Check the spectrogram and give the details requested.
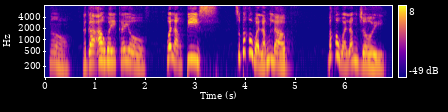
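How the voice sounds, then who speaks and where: A woman with a Filipino accent preaching a sermon to a church congregation, with a naturally loud voice, often calling on the congregation to respond. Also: fairly high pitch, expressive, slow pace. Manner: switches between Tagalog and English, asks the congregation for responses.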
